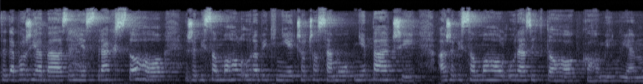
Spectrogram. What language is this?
Slovak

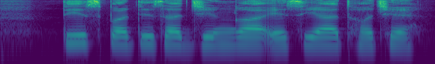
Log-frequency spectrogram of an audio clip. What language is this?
Magahi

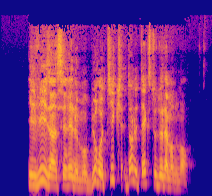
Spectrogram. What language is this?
French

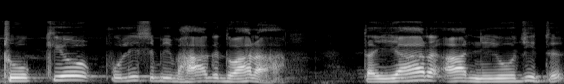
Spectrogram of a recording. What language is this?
Maithili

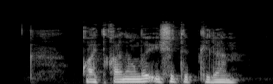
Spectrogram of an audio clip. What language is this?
Bashkir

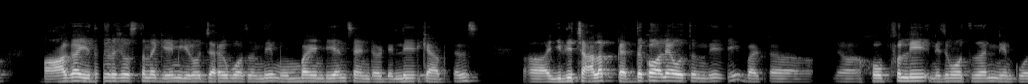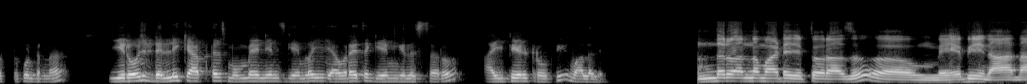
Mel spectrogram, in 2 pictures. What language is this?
Telugu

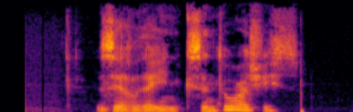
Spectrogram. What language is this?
Kabyle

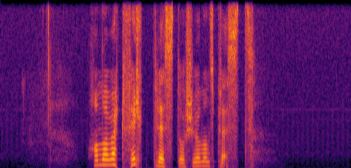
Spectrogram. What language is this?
Norwegian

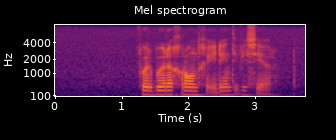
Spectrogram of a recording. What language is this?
Afrikaans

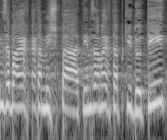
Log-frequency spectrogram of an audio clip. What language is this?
Hebrew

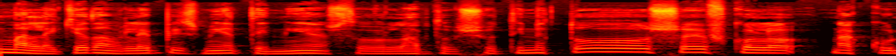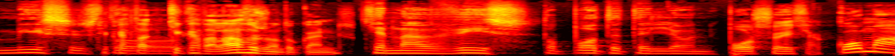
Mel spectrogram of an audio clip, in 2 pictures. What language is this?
Greek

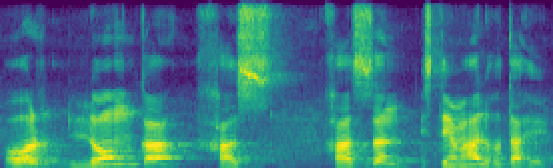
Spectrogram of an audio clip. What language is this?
Urdu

